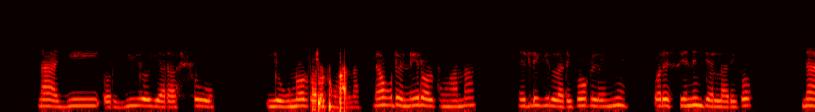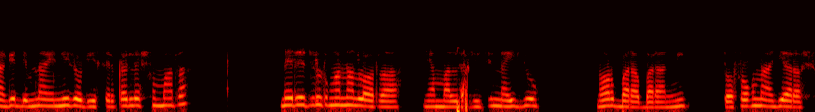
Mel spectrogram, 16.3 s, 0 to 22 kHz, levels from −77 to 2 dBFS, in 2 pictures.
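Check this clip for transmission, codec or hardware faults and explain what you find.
Two faults are audible: GSM full-rate coding across the whole clip, and two bursts of GSM bit errors.

The GSM full-rate codec is present from start to finish, and its damage is plainly audible. The speech is squeezed into a band of about 150 Hz to 3.4 kHz, which fits a 13 kbps full-rate stream. The codec rebuilds speech from a vocal-tract filter driven by a sparse, regularly spaced pulse train, so the excitation is coarse. The result is a buzzy, gravelly roughness and a dull, band-limited sound.

GSM bit errors break in from 3.08 to 3.53 s and again from 12.72 to 12.87 s. The error rate in both bursts is a few percent. Corrupted filter, pitch and gain parameters reach the decoder, and each damaged frame is rebuilt with the wrong spectral shape or a wrong level. The sound breaks into squawks, pops and gargling. 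The first burst is longer and covers many consecutive frames, while the second is a short spatter.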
